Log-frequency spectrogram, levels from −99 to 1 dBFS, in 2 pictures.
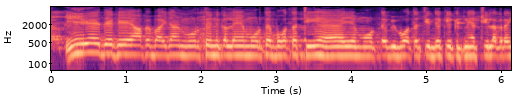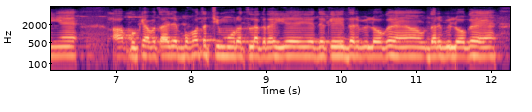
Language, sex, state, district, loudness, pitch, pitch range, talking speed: Hindi, male, Uttar Pradesh, Jyotiba Phule Nagar, -13 LUFS, 185 Hz, 180-195 Hz, 225 wpm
